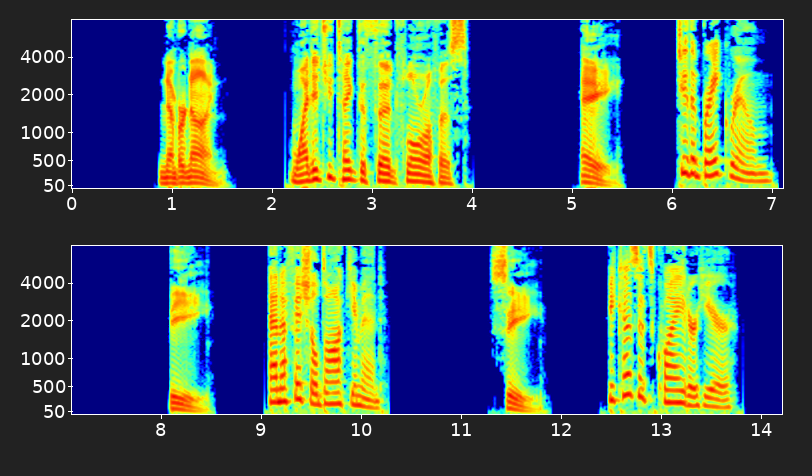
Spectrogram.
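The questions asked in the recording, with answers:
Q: Why did you take the third floor office?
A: C: Because it's quieter here.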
